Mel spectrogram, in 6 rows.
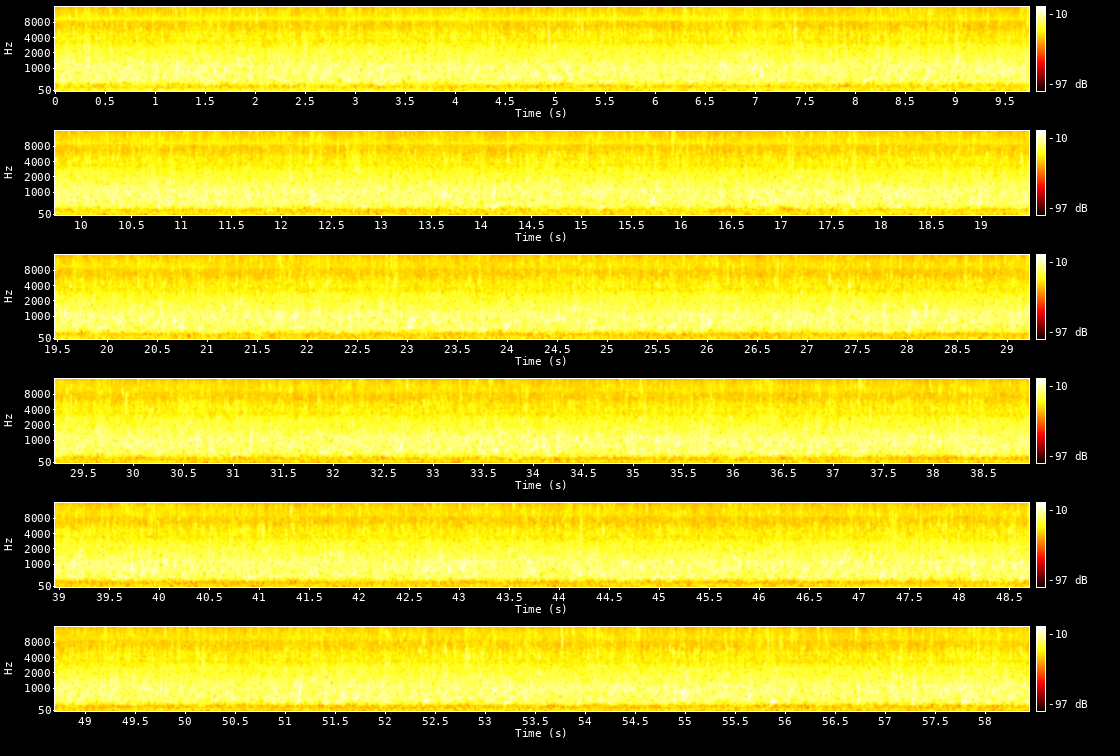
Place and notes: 中路坑溪, 桃米里 - streams
The sound of water streams
Zoom H2n MS+XY
Puli Township, 投68鄉道73號, 5 May 2016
